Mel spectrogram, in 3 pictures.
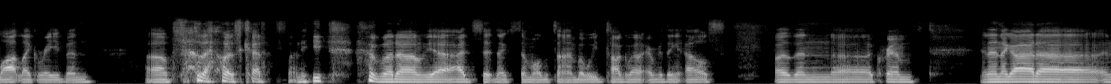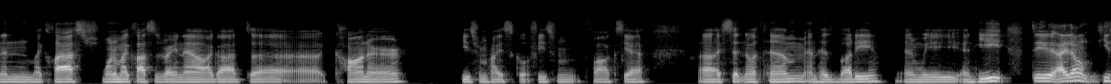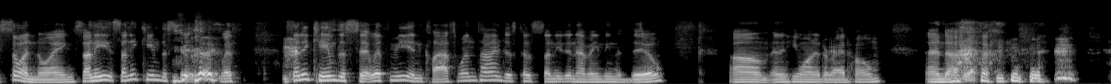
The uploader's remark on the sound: on Zoom for this session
